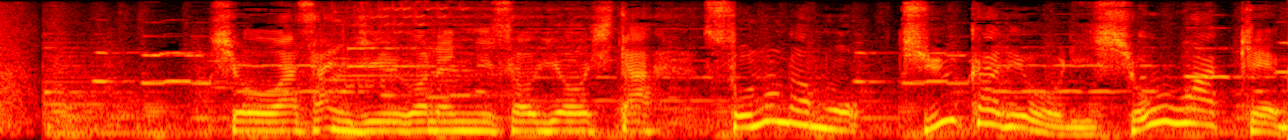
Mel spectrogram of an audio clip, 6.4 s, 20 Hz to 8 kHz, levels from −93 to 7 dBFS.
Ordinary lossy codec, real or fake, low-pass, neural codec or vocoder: none; real; none; none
